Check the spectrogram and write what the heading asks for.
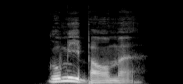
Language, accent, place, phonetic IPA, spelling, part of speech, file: German, Germany, Berlin, [ˈɡʊmiˌbaʊ̯mə], Gummibaume, noun, De-Gummibaume.ogg
- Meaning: dative singular of Gummibaum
